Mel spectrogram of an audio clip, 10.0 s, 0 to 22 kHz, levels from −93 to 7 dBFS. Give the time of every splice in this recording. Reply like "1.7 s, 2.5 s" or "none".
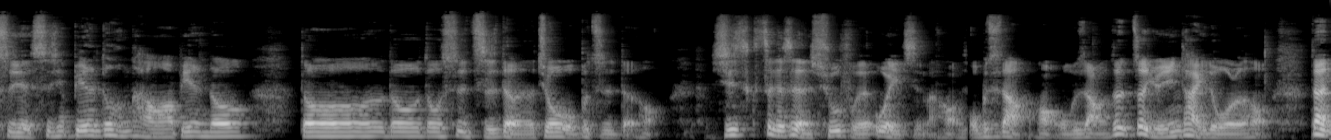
1.4 s, 5.2 s, 7.2 s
